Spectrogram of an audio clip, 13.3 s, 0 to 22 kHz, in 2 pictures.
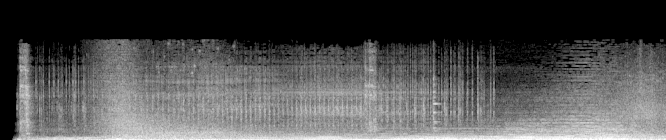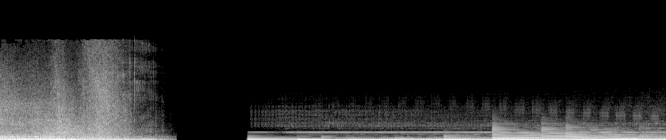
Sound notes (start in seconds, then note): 0.2 projector chattering; 9.2 suspenseful music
